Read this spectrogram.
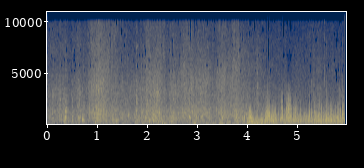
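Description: Water splashes and slaps against a small boat's hull.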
